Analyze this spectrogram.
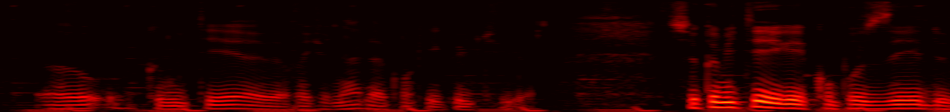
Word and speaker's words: conchyliculture: La vraie prononciation, c'est conchyliculture parce que nous venons d'une racine grecque.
